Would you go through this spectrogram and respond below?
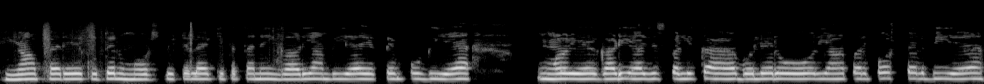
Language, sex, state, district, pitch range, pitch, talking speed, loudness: Rajasthani, male, Rajasthan, Churu, 250-255 Hz, 255 Hz, 180 wpm, -15 LUFS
